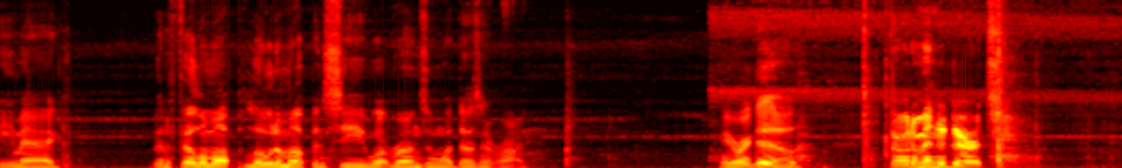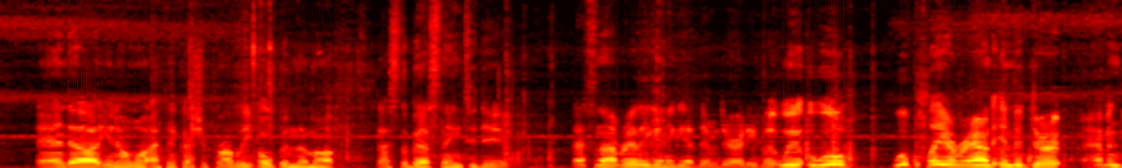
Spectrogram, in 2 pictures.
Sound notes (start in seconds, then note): none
